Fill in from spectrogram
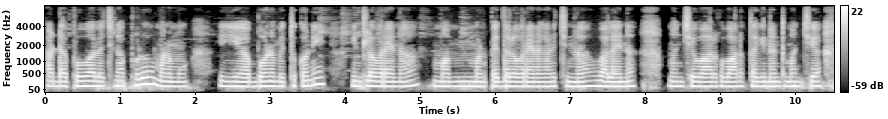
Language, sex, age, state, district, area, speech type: Telugu, male, 18-30, Telangana, Hyderabad, urban, spontaneous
